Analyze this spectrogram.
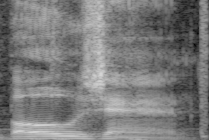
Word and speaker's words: Bojan: It's pronounced like Bu or Bo. Oh, Bo, and then Jan. Bojan.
